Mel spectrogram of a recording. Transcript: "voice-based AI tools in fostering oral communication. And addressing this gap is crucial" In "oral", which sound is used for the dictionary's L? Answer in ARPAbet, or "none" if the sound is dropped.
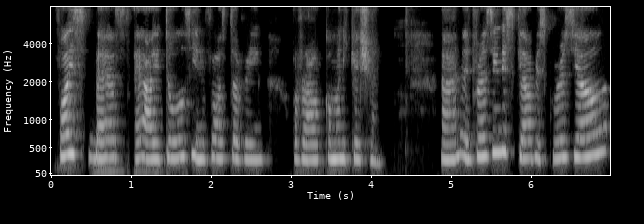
W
